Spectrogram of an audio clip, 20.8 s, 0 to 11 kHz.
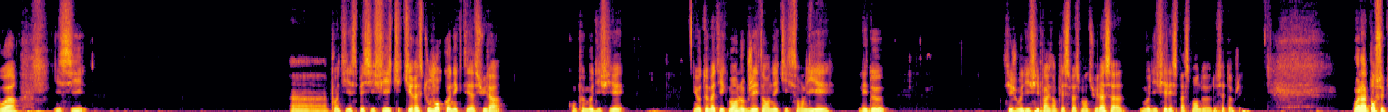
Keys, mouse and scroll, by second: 0.3 F2, 0.7-2.0 drag, 2.2 click, 3.0-4.5 drag, 4.8 ctrl+z, 8.0-9.8 drag, 9.8 ctrl+z, 11.1 click, 13.3 click, 14.4 click, 15.3 KP_1, 15.5 KP_Enter, 17.2 click, 18.2 F1, 18.4 KP_Subtract, 19.5 click.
